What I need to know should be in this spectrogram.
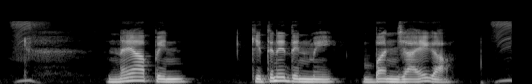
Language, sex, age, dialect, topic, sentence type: Hindi, male, 18-24, Garhwali, banking, question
